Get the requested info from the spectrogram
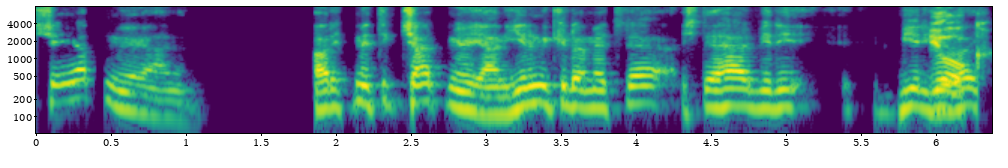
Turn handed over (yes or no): yes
